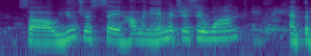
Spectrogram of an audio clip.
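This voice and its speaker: A man's speech, with ordinary pitch variation and a moderate pace, comes through noticeable background noise. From Switzerland. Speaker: drone company director of education. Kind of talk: interview answer.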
